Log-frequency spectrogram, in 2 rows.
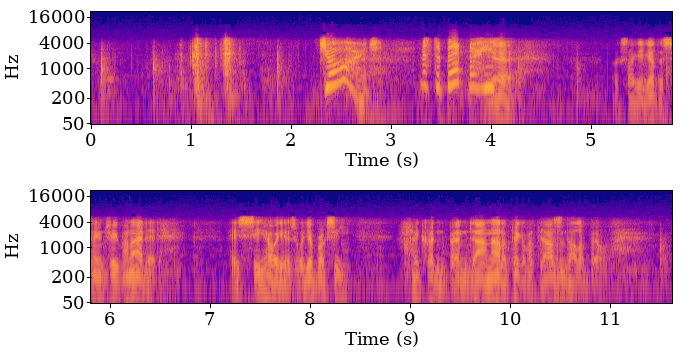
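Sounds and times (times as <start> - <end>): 
wooden door pulled open with scraping: 0.8 - 1.8
speech: 2.3 - 4.4, 5.3 - 11.2.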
